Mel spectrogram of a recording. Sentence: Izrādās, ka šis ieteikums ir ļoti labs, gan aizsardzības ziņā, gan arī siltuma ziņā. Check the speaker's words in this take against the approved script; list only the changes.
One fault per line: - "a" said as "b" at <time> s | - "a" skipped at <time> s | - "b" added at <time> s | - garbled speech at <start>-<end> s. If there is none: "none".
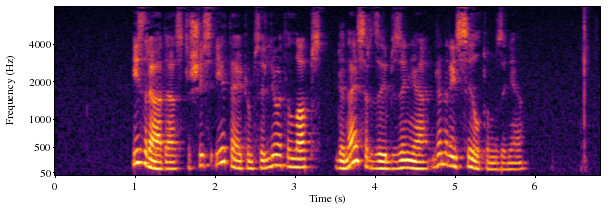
none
